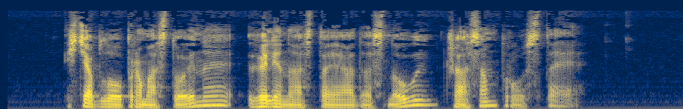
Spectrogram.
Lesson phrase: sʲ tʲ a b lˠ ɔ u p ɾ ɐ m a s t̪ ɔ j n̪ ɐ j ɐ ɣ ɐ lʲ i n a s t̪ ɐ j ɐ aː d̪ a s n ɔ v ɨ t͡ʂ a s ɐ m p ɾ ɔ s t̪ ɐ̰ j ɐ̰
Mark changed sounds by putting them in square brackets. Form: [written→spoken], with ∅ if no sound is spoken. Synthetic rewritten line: sʲ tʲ a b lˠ ɔ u p ɾ ɐ m a s t̪ ɔ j n̪ ɐ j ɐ ɣ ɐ lʲ i n a s t̪ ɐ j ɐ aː d̪ a s n ɔ v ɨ t͡ʂ a s ɐ m p ɾ ɔ s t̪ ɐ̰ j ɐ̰

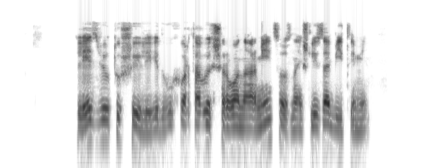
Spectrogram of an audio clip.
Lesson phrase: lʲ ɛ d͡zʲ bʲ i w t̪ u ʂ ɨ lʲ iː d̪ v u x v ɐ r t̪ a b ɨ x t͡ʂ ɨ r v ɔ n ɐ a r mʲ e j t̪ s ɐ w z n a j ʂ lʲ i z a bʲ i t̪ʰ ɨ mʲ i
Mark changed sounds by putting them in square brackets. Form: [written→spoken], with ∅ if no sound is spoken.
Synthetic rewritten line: lʲ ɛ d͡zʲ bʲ i w t̪ u ʂ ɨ lʲ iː d̪ v u x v ɐ r t̪ a [b→v] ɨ x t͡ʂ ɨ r v ɔ n ɐ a r mʲ e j t̪ s ɐ w z n a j ʂ lʲ i z a bʲ i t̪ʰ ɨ mʲ i

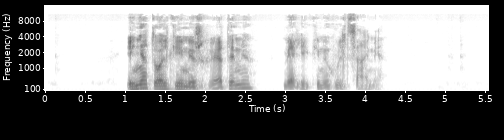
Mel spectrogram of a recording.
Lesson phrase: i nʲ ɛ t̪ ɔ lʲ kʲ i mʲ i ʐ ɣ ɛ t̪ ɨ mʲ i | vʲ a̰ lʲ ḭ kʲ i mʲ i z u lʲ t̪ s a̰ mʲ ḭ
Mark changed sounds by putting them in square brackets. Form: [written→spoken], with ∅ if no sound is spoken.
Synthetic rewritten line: i nʲ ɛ t̪ ɔ lʲ kʲ i mʲ i ʐ ɣ ɛ t̪ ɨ mʲ i | vʲ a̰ lʲ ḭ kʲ i mʲ i [z→ɣ] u lʲ t̪ s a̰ mʲ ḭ

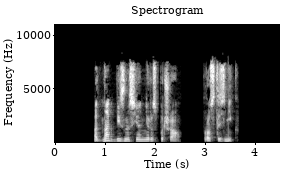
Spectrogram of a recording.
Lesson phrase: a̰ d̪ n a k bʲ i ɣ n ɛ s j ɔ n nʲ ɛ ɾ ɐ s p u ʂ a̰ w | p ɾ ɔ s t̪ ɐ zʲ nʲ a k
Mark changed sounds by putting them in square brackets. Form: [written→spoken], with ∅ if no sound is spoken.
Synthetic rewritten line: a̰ d̪ n a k bʲ i [ɣ→z] n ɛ s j ɔ n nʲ ɛ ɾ ɐ s p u [ʂ→t͡ʂ] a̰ w | p ɾ ɔ s t̪ ɐ zʲ nʲ [a→i] k

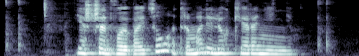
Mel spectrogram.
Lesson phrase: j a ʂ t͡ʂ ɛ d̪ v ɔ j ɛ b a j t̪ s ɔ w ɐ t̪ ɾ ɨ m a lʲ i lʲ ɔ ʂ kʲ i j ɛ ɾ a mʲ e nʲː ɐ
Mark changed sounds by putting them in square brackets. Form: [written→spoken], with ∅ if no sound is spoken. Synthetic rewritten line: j a ʂ t͡ʂ ɛ d̪ v ɔ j ɛ b a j t̪ s ɔ w ɐ t̪ ɾ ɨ m a lʲ i lʲ ɔ [ʂ→x] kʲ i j ɛ ɾ a [mʲ→nʲ] e nʲː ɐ

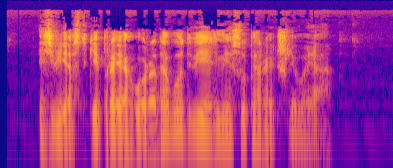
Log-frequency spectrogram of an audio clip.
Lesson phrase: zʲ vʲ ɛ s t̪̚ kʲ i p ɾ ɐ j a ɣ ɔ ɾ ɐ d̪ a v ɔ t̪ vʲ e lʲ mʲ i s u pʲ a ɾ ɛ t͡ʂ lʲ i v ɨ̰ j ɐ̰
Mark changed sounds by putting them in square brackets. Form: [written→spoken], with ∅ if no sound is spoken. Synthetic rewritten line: zʲ vʲ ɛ s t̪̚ kʲ i p ɾ ɐ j a ɣ ɔ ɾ ɐ d̪ a v ɔ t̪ vʲ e lʲ mʲ i s u pʲ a ɾ ɛ t͡ʂ lʲ i v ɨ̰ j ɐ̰

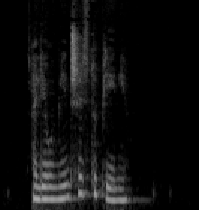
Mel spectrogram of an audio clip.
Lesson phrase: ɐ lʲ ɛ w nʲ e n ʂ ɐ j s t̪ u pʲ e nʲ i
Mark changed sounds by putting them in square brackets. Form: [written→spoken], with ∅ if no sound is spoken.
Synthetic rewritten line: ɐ lʲ ɛ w [nʲ→mʲ] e n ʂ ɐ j s t̪ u pʲ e nʲ i

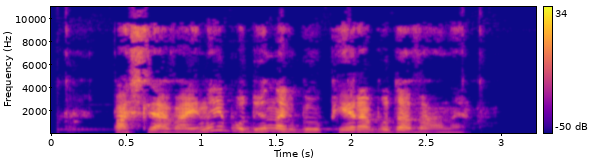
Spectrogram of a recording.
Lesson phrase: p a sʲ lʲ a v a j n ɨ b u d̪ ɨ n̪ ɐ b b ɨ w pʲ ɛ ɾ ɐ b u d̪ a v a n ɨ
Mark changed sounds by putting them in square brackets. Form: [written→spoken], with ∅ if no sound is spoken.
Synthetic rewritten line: p a sʲ lʲ a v a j n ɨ b u d̪ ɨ n̪ ɐ [b→ɡ] b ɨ w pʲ ɛ ɾ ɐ b u d̪ a v a n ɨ

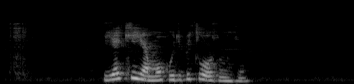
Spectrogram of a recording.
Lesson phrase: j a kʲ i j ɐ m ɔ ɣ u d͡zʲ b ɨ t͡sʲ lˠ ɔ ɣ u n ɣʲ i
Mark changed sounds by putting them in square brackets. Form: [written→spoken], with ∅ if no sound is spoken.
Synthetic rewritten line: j a kʲ i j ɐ m ɔ ɣ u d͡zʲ b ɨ t͡sʲ lˠ ɔ [ɣ→z] u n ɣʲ i

